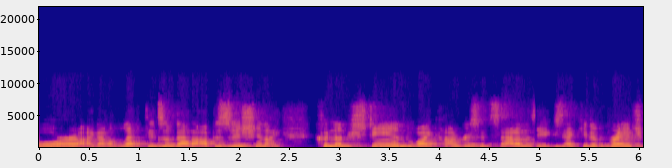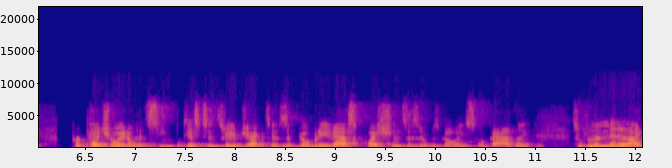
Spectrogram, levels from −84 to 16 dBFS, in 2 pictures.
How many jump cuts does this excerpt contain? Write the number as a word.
six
